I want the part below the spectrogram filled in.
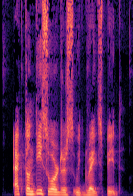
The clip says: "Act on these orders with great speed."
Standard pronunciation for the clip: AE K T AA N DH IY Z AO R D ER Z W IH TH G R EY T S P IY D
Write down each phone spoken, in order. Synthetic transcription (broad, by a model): AE K T AA N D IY S AO R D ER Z W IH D G R EY T S P IY D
